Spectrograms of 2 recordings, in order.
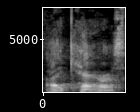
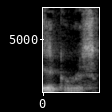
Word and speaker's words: Icarus: to do that uh Icarus icaris however you want to pronounce it it's Icarus cuz that's how they called it in the movie he could have used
